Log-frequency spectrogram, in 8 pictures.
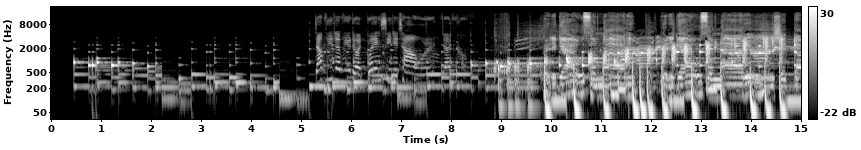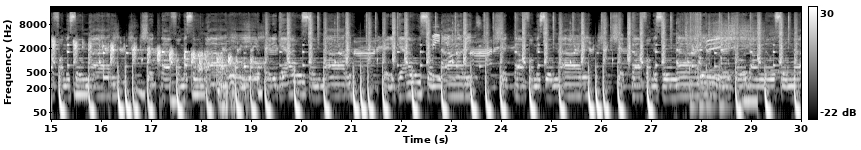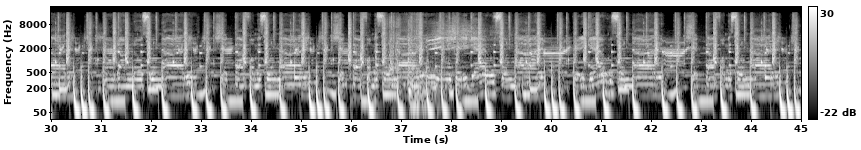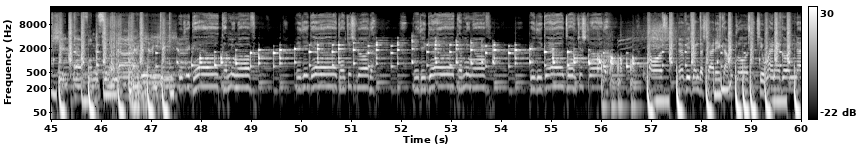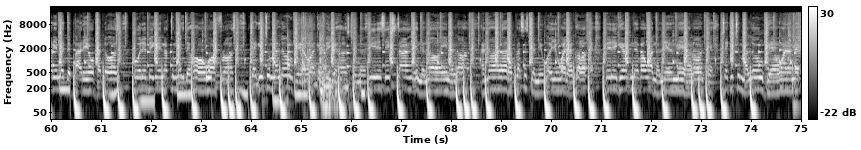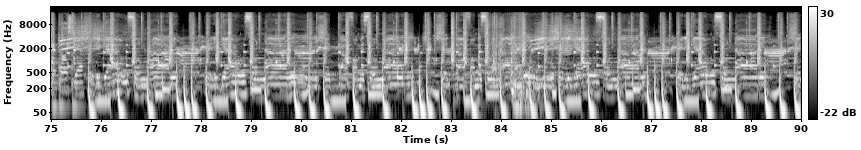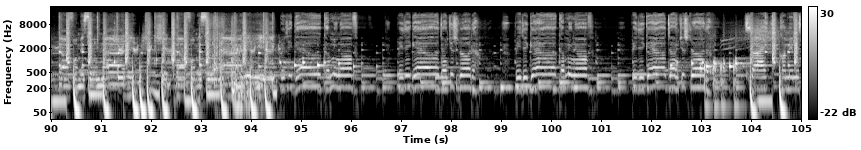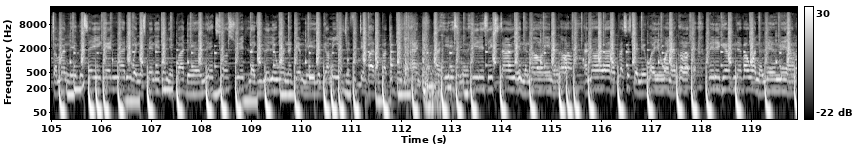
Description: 2. Afro Pop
